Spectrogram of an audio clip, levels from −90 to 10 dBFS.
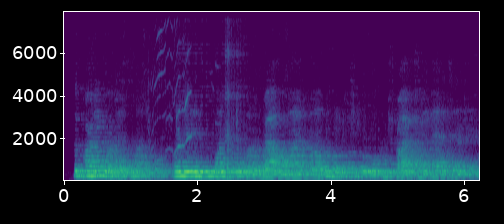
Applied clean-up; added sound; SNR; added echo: neural separator model SepFormer DNS4.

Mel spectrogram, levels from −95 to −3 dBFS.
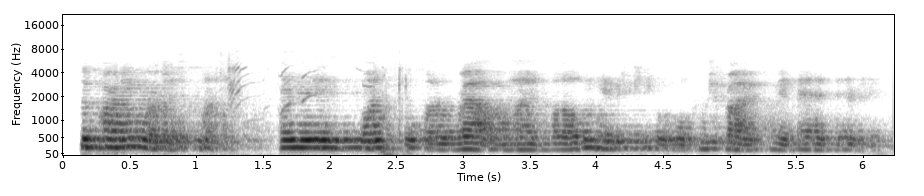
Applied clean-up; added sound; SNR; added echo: neural mask model DeepFilterNet 3.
